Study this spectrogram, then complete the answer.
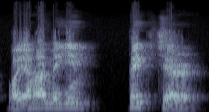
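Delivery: ordinary delivery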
